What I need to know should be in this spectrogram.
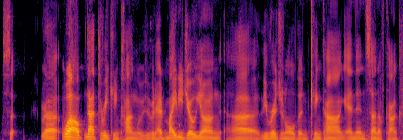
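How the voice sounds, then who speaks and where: This New York-area American co-host rambles happily through a casual podcast chat about horror films, frequently circling back to earlier points. His voice sits low and sounds smooth and brisk, with fairly even intonation, and the studio-quality audio has no echo.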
